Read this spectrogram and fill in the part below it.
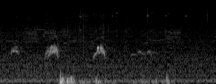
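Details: European bee-eaters near nesting burrows in the flat landscape of Puszta Eldorado, giving a few short rolling, slightly falling calls, with low thumping knocks and rumble in between.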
